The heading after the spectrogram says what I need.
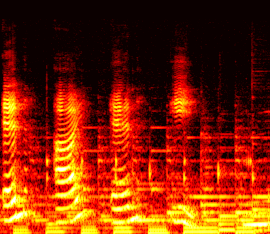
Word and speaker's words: nine: right o and e and that it was silent e very quiet no sound so that's the same as nine we're gonna put the silent e that's like a one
